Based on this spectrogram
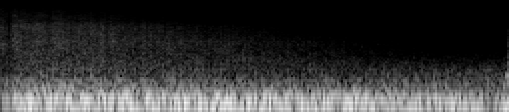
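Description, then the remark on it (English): A loud explosive impact of plasma cannon fire bursts out as it rocks a shuttle, then a deep, heavy rumble sustains as the bright crackle fades, with another sharp hit just at the end. No voices. “An impact rocked the shuttle, throwing Mors hard against the bulkhead, driving the breath from her lungs.”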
